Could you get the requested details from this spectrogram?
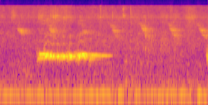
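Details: Local zebra dove used to coax others to sing: a single quick rippling coo phrase trailing into a steady tone, then the start of another, with faint high chirping and a low hum.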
